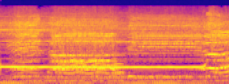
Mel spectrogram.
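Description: Gospel music with a choir singing over instrumental accompaniment; one voice holds a long steady note while other voices with vibrato join in around it.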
